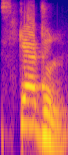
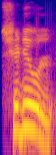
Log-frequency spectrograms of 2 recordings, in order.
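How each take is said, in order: First: It starts with 'sk' and has a 'j' sound. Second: It starts with 'sh' and has a 'd' sound. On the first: American people say it this way. "আমেরিকানরা আবার এটাকে বলে স্ক্যাজুল" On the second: People in Bangladesh usually say it this way. "আসলে এটা শিডিউল না"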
